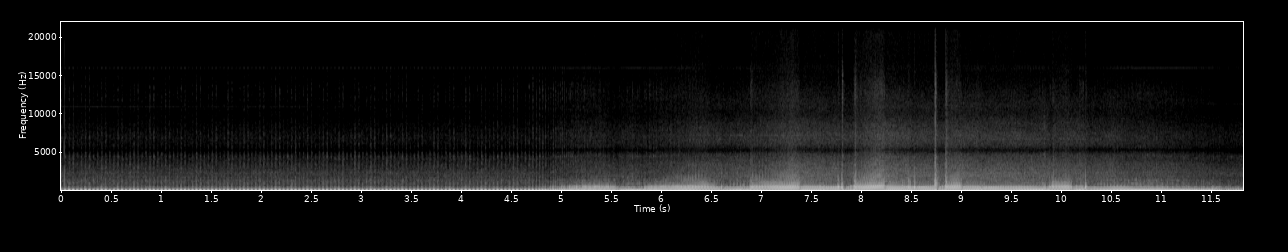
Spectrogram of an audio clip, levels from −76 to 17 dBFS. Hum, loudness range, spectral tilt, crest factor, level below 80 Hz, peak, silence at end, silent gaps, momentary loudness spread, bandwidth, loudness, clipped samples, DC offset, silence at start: none; 4 LU; -9.5 dB/octave; 10 dB; -20 dBFS; -2 dBFS; 0 s; none; 5 LU; 9.2 kHz; -15 LUFS; under 0.1%; under 0.1%; 0 s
